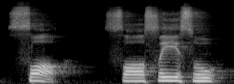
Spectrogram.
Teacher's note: এই হরফটি সা বলা যাবে না, স বলতে হবে, একটু মোটা করে বলতে হবে।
